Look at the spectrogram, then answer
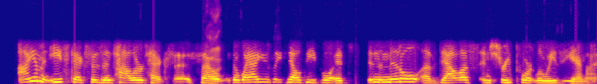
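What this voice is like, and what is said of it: Texan country twang accent. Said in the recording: “I love your accent. It makes me miss home ... a little twang ... am I really that country?”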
